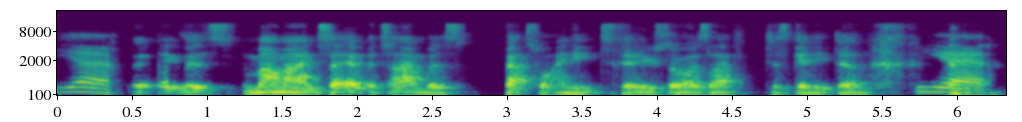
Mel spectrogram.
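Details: Female bodybuilder with androgen-induced voice deepening (virilization) after taking large doses of male steroids (performance-enhancing drugs). Her voice was formerly high-pitched and is now very deep, and she can no longer sing.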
